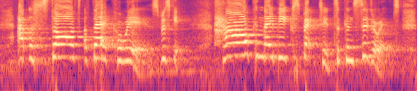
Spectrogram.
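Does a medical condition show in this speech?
Yes: Tourette syndrome; neurological, uncontrollable movements and noises called tics, several daily seizure-like ticking fits, support worker helps; frequent vocal tics throughout talk, 'hedgehog', unplanned phrases; vocal tics interrupt speech, involuntary words and phrases, ticking fits cause complete loss of speech control.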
